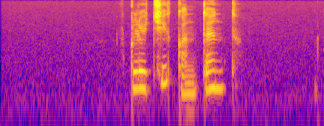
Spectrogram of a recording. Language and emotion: Russian, sad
